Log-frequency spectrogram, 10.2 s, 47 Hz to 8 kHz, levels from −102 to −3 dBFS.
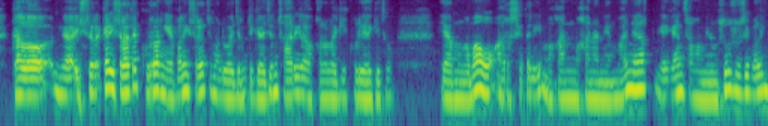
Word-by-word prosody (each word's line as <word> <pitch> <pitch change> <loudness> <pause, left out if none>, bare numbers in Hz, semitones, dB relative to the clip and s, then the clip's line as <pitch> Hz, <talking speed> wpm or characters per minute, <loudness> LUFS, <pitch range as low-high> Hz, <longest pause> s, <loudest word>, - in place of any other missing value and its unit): kalau 165 -1 +5
nggak 175 -3 0
istirahat 185 +6 +1
kan 220 - +6
istirahatnya 190 +2 +4
kurang 190 +1 +2
ya, 150 - -3
paling 190 +5 +1
istirahat 190 +1 -1
cuma 175 -2 -4
2, 150 -1 -1
jam 150 +1 -4
3 150 -2 -3
jam 180 +4 0
sehari 160 +1 -3
lah 155 -2 -5
kalau 145 0 -7
lagi 145 +1 -6
kuliah 150 -1 -2
gitu, 150 +1 -10 0.6
ya 150 -2 -1
mau 145 0 -2
nggak 140 - -2
mau 210 -2 +7 0.2
harusnya 155 -4 -3
tadi 170 +4 -5
makan 145 -3 -4
makanan 145 0 -4
yang 140 0 -4
banyak 210 +7 +4 0.2
ya 155 -3 -8
kan, 180 +3 +1
sama 155 -4 -6
minum 140 0 -2
susu 205 0 0
sih 185 - 0
paling. 185 +3 +1
160 Hz, 215 wpm, -21 LUFS, 145-185 Hz, 0.6 s, mau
